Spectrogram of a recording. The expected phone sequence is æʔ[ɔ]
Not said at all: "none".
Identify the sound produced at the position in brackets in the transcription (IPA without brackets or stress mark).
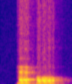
ɔ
